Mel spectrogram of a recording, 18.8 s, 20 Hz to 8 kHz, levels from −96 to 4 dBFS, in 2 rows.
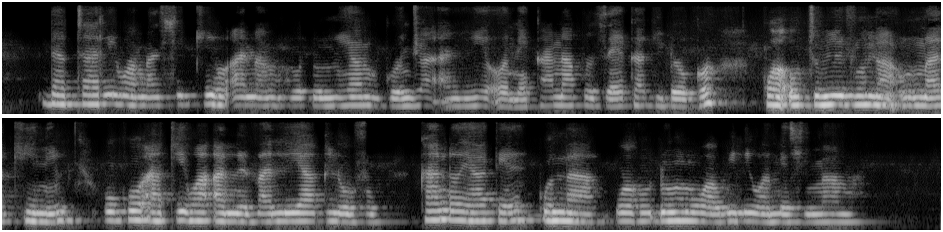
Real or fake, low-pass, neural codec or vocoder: fake; 7.2 kHz; codec, 16 kHz, 2 kbps, X-Codec, HuBERT features, trained on balanced general audio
